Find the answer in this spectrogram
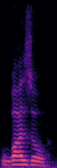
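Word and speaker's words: oiseaux: form of birds and the letters are sounded out as OS X and is pronounced as wazzle French like English is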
